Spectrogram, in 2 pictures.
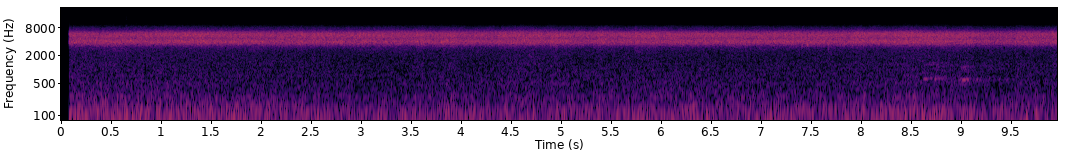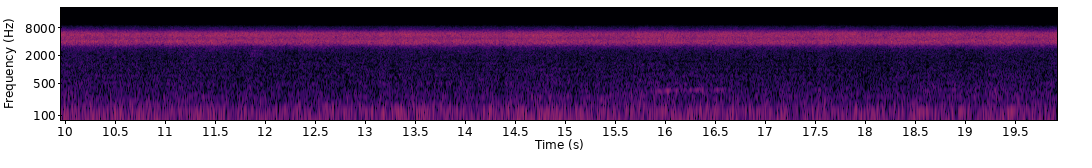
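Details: A dense chorus of 17-year cicadas in Indiana in summer 2021 makes a steady, high, hissing drone that never pauses.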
